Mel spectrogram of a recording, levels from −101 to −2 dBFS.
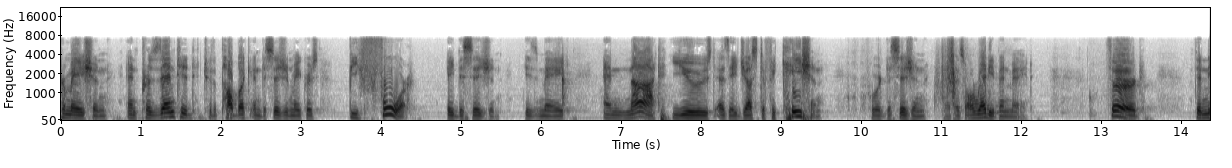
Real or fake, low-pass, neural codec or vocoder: real; 7.2 kHz; none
